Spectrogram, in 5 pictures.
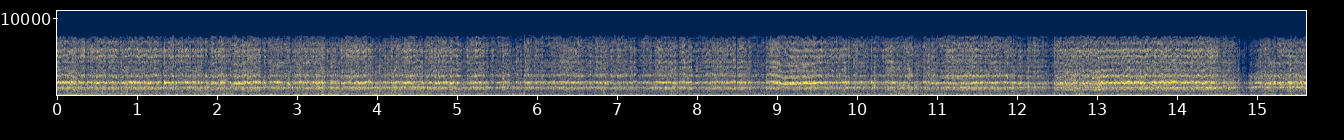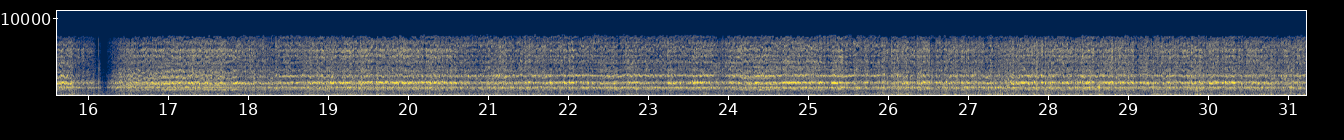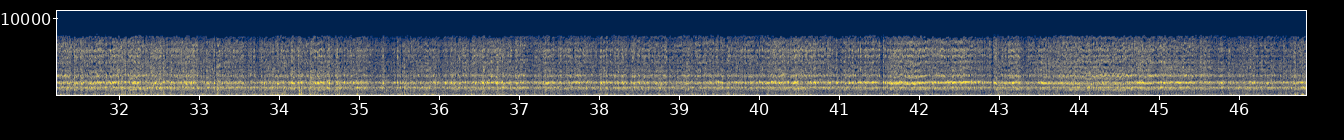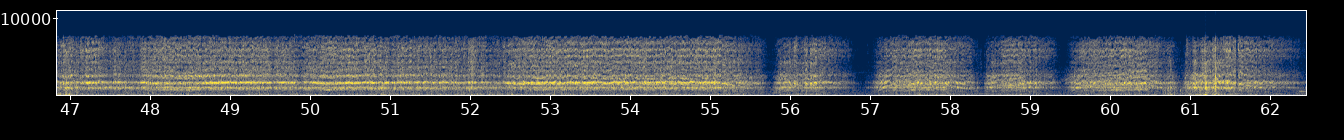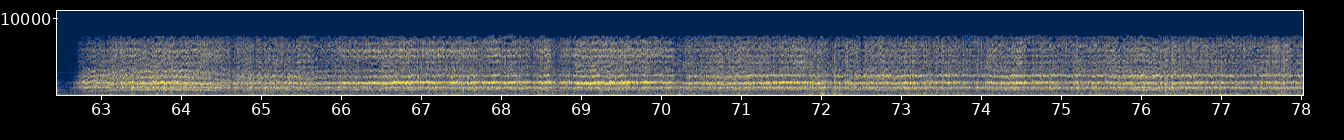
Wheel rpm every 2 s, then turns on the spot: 220, 230, 230, 230, 230, 230, 200, 140, 150, 220, 220, 230, 230, 230, 230, 230, 240, 230, 230, 230, 230, 230, 220, 230, 230, 230, 220, 160, 80, 90, 120, 90, 200, 220, 230, 220, 220, 230, 220.
none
